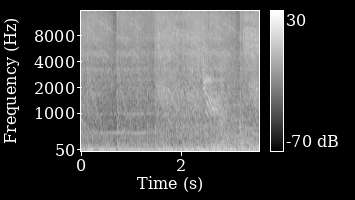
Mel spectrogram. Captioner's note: explosion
